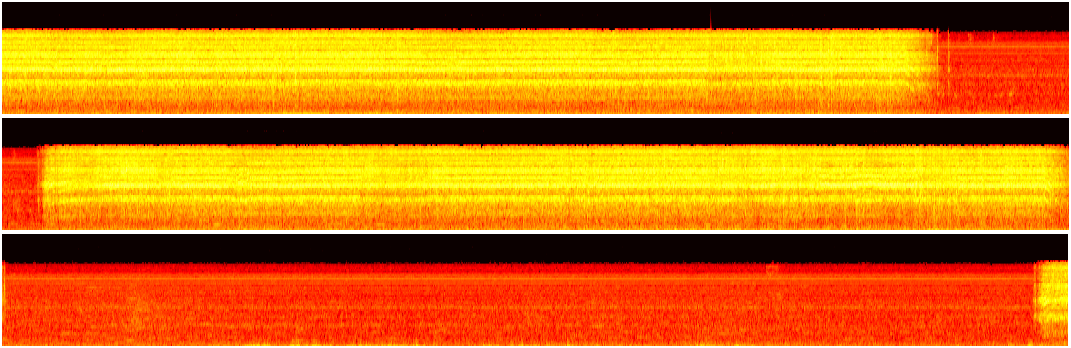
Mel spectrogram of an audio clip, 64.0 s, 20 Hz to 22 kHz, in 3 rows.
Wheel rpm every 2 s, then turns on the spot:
160, 160, 160, 160, 160, 160, 160, 160, 160, 40, 0, 100, 160, 160, 160, 160, 160, 160, 160, 160, 160, 40, 0, 0, 0, 0, 0, 0, 0, 0, 0, 20.
none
